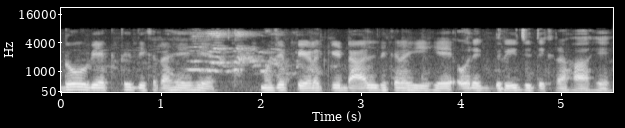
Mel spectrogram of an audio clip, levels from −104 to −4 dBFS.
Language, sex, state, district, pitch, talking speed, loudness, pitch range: Hindi, male, Madhya Pradesh, Dhar, 110 Hz, 195 wpm, -16 LUFS, 105-115 Hz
